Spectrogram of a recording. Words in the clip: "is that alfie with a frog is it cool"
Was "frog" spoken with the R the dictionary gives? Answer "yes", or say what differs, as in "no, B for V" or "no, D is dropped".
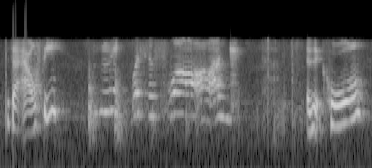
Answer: no, L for R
